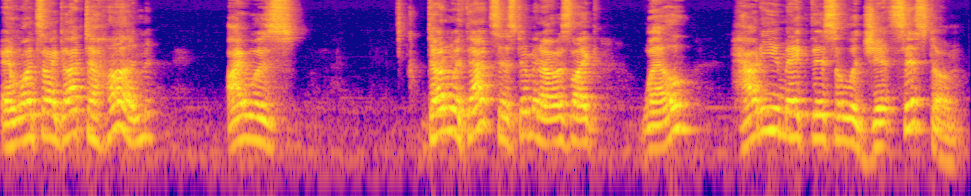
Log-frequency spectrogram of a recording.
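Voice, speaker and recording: Male inventor-explainer with a slightly high voice, unhurried and teasing, runs through lists of made-up words, roomy echo. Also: lively intonation, darkish tone. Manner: playful, teasing; recites long lists of coined number words. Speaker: inventor explaining his number system. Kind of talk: casual spoken explainer.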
